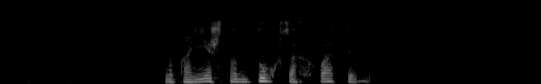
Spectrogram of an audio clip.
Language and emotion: Russian, neutral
